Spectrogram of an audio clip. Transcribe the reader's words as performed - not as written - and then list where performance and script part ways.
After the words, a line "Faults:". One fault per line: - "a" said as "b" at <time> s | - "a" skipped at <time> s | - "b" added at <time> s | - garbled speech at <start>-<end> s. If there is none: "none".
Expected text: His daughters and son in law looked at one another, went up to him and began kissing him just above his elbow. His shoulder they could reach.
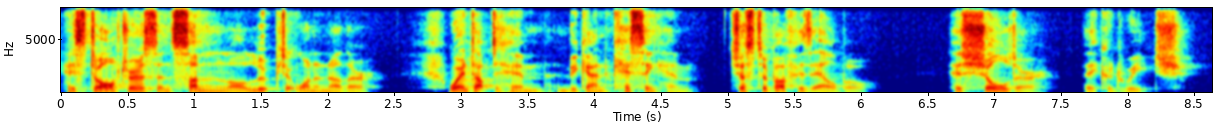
His daughters and son in law looked at one another, went up to him and began kissing him just above his elbow. His shoulder they could reach.
Faults:
none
